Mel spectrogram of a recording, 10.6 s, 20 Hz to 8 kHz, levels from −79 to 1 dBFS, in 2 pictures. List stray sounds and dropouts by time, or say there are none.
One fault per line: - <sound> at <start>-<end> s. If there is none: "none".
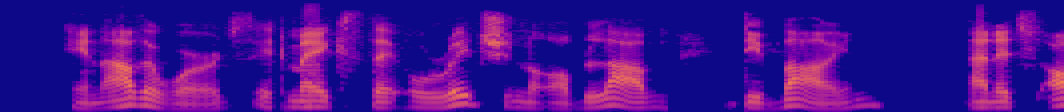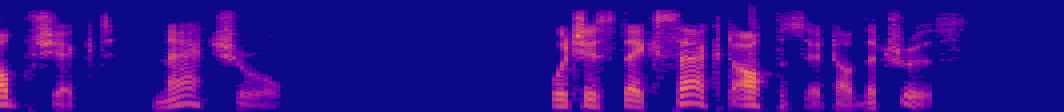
none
